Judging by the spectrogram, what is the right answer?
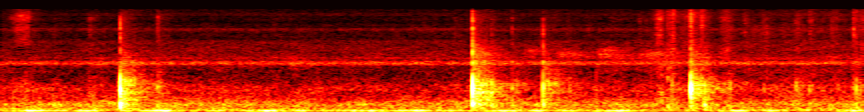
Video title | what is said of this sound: วิธีแพ็คไข่หอยส่งลูกค้า แพ็คยังไงไม่ให้เละ?? @KasetEasybymay | ไม่เคลื่อนไหวเลยค่ะแน่นมากไม่แตกนะคะ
